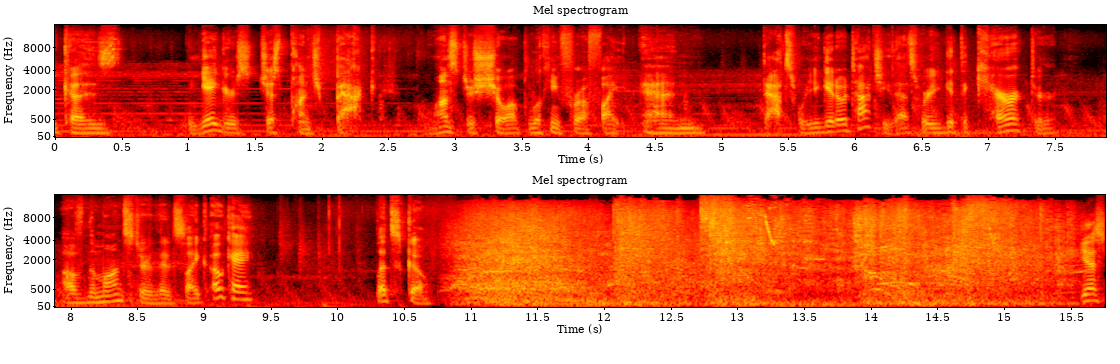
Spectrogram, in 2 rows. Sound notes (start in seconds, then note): 10.8 monster growling; 12.9 electricity whirring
